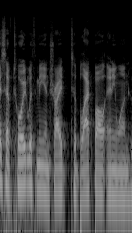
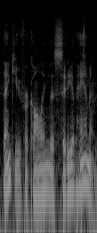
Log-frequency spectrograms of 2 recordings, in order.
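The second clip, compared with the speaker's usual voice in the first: smooth radio announcer voice, quieter; 6 dB quieter than usual. Showing the others the City Hall phone message: smooth radio announcer voice. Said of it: "Let me give you something here".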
